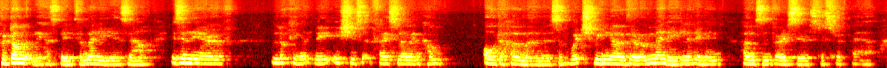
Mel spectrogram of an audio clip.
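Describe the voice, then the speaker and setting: A woman's dark, mellow, somewhat breathy voice with a British accent. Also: fairly quick pace. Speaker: housing charity leader. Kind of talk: conference presentation.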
